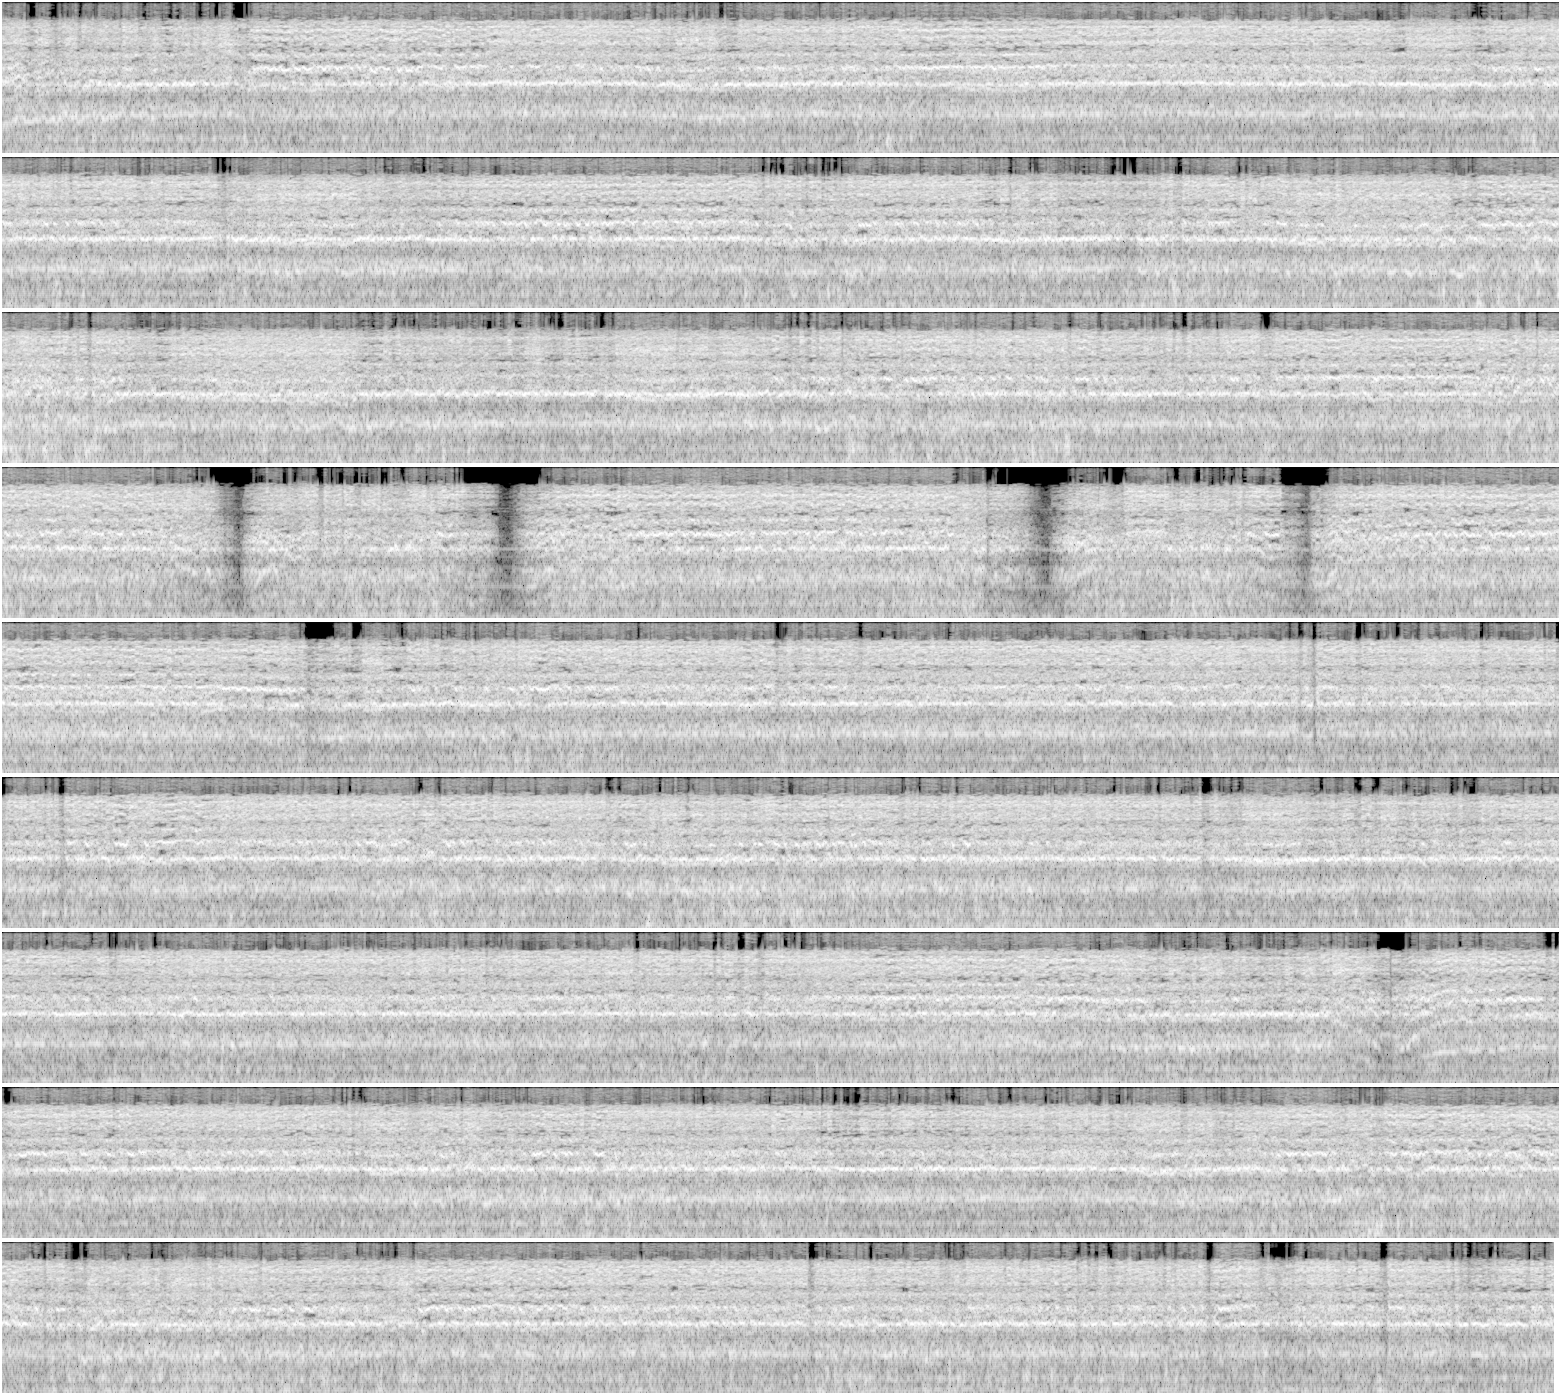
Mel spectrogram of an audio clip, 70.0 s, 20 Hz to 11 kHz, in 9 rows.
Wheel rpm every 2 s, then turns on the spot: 210, 220, 230, 230, 230, 220, 230, 220, 220, 230, 230, 200, 120, 180, 120, 190, 220, 230, 230, 230, 230, 230, 230, 230, 230, 220, 180, 220, 230, 230, 220, 220, 220, 230, 230.
none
